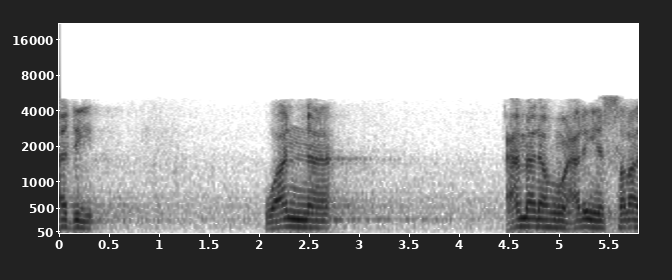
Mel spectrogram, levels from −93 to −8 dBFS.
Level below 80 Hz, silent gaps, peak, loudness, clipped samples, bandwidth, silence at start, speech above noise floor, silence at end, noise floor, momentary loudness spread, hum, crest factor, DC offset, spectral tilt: -56 dBFS; none; -8 dBFS; -21 LUFS; under 0.1%; 5.4 kHz; 0 s; 35 dB; 0 s; -56 dBFS; 16 LU; none; 16 dB; under 0.1%; -7.5 dB/octave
